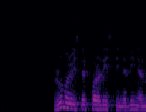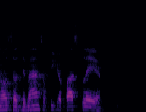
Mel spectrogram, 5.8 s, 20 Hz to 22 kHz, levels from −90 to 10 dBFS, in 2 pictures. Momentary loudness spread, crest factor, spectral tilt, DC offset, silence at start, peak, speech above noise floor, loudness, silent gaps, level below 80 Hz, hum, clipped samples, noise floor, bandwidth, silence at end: 8 LU; 16 dB; -7 dB/octave; under 0.1%; 1.1 s; -40 dBFS; over 34 dB; -56 LUFS; none; under -90 dBFS; none; under 0.1%; under -90 dBFS; 11 kHz; 0.9 s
